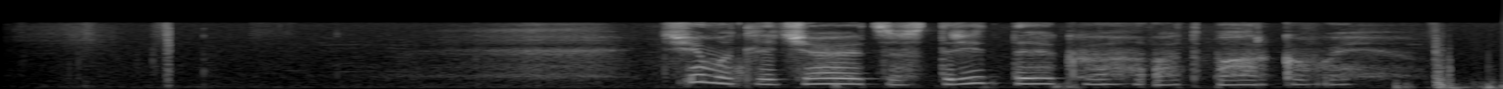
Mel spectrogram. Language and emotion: Russian, sad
